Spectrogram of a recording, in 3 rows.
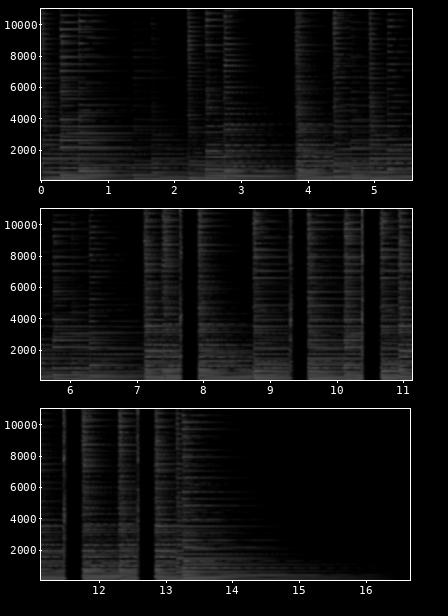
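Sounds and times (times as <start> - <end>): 
Viola Caipira 10-string guitar: 0.0 - 16.6.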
